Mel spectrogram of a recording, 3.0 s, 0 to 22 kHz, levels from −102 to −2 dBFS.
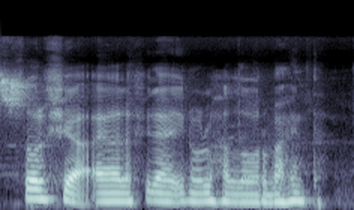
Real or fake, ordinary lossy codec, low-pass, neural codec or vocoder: real; none; none; none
